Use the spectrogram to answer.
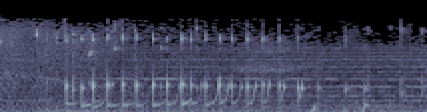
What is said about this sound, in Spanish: Destapa el frasquito de suerte líquida y bebe.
